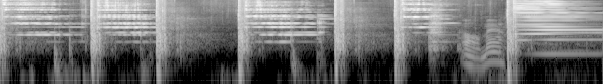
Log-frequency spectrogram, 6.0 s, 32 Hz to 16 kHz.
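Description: Glock 19X pistol shots ringing off the steel plates of a Texas Star target, a rapid series of sharp metallic clangs with short gaps and a final longer ring, followed by a brief spoken remark.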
